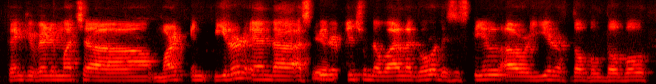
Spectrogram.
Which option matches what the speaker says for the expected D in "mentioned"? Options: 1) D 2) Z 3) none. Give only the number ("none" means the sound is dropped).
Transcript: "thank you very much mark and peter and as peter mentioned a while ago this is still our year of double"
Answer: 1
